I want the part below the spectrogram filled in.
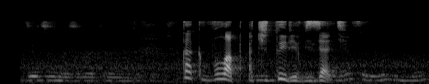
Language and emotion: Russian, angry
